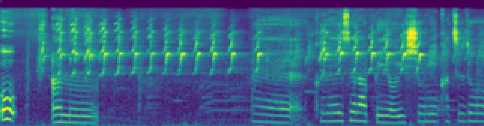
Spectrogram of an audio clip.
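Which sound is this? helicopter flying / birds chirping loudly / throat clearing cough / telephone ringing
birds chirping loudly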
